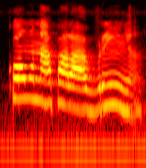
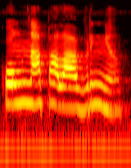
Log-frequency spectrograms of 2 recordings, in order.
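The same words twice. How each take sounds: The two takes are said the same way.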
